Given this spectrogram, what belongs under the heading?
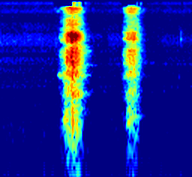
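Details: Sneezing: two quick hissing nasal bursts, a sneeze followed by a softer sniff-like burst.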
